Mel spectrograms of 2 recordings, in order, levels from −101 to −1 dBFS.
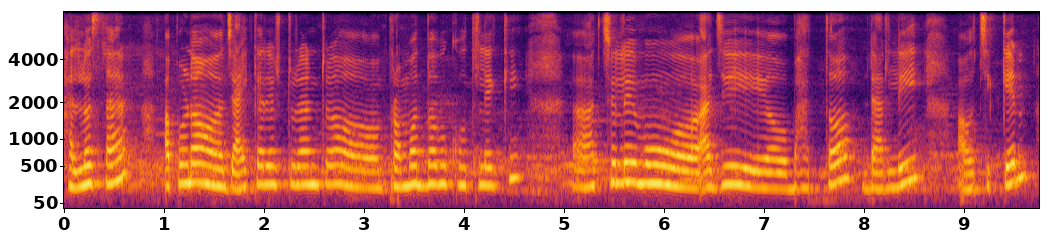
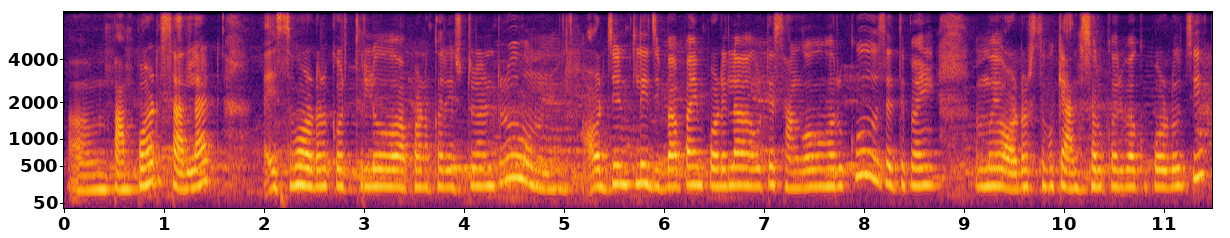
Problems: constant background noise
